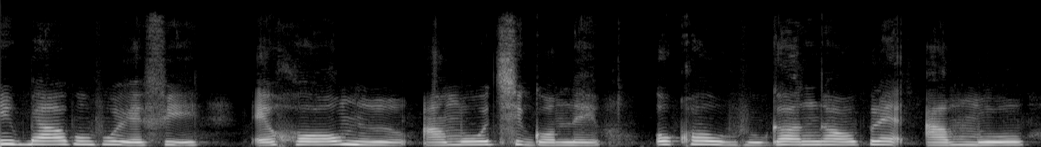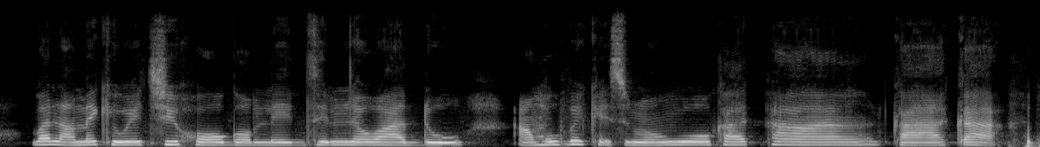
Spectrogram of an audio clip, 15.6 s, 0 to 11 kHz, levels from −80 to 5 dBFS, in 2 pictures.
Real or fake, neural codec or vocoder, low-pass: fake; codec, 24 kHz, 0.9 kbps, WavTokenizer, medium speech release version 2; 9.9 kHz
